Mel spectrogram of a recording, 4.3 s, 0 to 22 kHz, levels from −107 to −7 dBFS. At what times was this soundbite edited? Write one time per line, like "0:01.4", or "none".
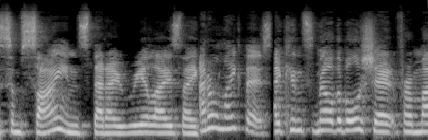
0:02.2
